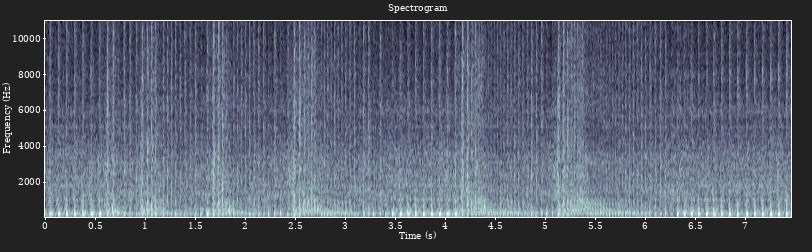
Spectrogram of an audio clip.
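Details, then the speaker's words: Pegaso single running in the shop with a DG oval KLR 650 exhaust can, custom midpipe and spark arrestor. It has a loud, throaty idle thump with occasional blips; owner thinks it may now run slightly lean. Normal idle. "it's a lot more throy you can tell probably getting a little reverberation here in the shop but it sounds like a beast now"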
